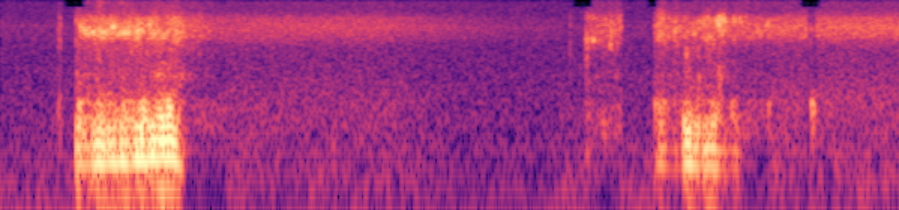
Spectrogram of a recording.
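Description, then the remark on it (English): Two rough snores come through a muffled, tinny phone line a few seconds apart, with steady line hiss filling the gaps between them. “Is that snoring or a car?”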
